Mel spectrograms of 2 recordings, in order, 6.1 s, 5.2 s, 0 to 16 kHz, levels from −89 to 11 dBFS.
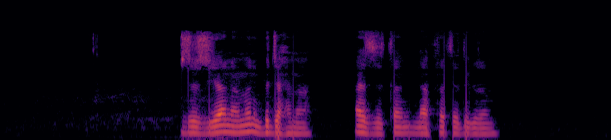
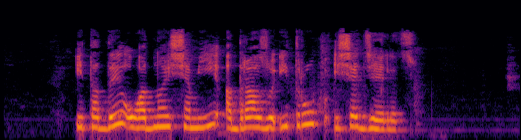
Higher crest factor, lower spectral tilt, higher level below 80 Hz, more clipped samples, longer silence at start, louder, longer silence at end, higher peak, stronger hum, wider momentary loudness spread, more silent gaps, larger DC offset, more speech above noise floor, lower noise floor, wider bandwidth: first, 22 dB vs 16 dB; about the same, -5 dB/octave vs -4.5 dB/octave; second, -68 dBFS vs -60 dBFS; neither; first, 1.8 s vs 0.75 s; second, -39 LUFS vs -18 LUFS; about the same, 1.15 s vs 1.1 s; second, -18 dBFS vs -4 dBFS; neither; first, 13 LU vs 10 LU; neither; neither; about the same, 51 dB vs 51 dB; first, -89 dBFS vs -69 dBFS; about the same, 8 kHz vs 8.2 kHz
